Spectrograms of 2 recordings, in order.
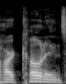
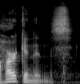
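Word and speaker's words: Harkonnen: Cheney Cheney not Chie and apparently they were mispronouncing everything in David Lynch's Dune because it's not the har conans it's the Harkins who knows I've had to readjust my entire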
